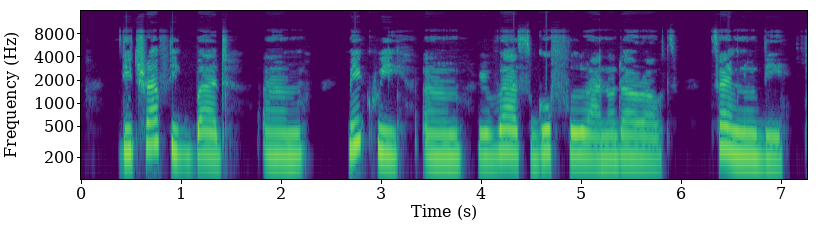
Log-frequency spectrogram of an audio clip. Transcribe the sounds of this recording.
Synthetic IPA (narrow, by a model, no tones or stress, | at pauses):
ditʰɹafik̚bad | ɔm | mekʰwiɔmɹivasɡofɔloanɔdaɹaʊt | tʰãɪ̃mnode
